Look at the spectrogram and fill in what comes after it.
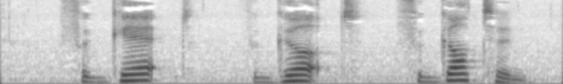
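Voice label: "forget", English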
